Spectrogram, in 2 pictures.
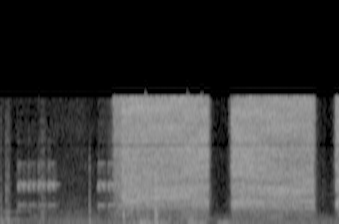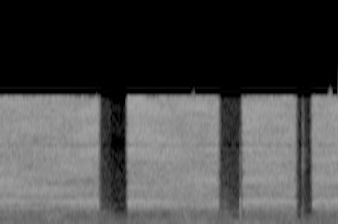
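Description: Aerosol can of black paint sprayed onto a car bonnet in bursts, loud close hissing blasts separated by brief pauses, after a quiet start.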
